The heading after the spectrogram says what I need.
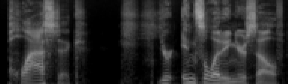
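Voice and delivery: normal talking voice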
